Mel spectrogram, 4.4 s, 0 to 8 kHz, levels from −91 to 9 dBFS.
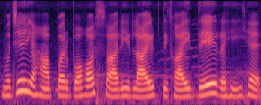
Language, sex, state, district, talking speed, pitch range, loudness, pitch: Hindi, female, Madhya Pradesh, Katni, 140 wpm, 170-195 Hz, -15 LUFS, 180 Hz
